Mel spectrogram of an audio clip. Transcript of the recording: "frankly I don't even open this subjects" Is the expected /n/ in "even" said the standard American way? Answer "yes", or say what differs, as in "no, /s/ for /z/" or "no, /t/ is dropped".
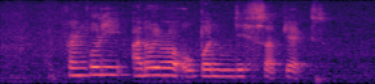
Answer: no, /n/ is dropped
